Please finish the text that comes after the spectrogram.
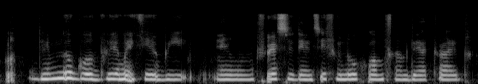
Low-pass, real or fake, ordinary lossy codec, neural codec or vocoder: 10.8 kHz; fake; none; codec, 24 kHz, 1.5 kbps, HILCodec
